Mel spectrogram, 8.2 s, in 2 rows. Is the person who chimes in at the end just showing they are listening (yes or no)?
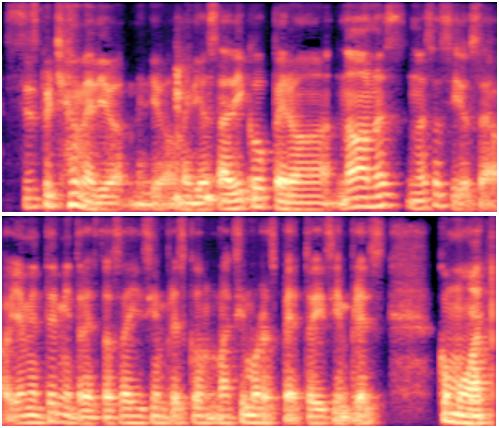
yes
